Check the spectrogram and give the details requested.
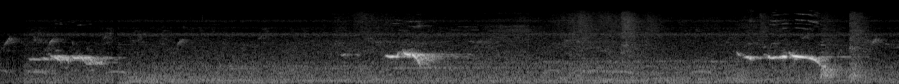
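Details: Black-naped oriole (kepodang) singing melodiously in the wild: three loud, fluty whistled phrases spaced about three to four seconds apart, each short and slightly slurred, over a steady low background hiss with faint sounds from other birds.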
